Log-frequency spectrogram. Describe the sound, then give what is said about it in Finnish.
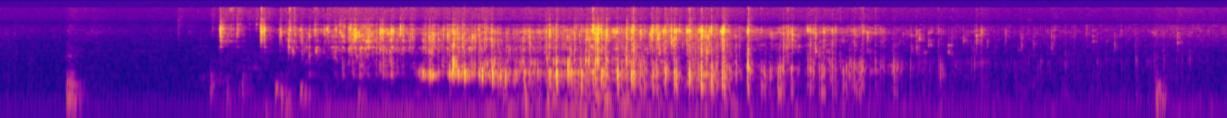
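Nokian Panimo beer pours straight into a pint glass rather than down its side: a faint click, then about six seconds of steady fizzing and splashing that slowly fades, with another soft click at the end. “Mua vähän kyllä kauhistuttaa, kun sä et kaada sen tuopin reunoja pitkin.”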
